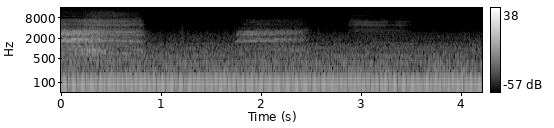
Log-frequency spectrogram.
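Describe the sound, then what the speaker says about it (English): Sheep in the Farming Simulator 25 video game bleat three times in quick succession, each cry short and moderately loud over a steady low background hum. "You look like my sheep over in Farming Sim."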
